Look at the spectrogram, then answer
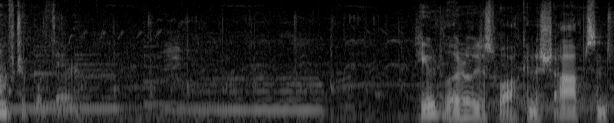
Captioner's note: horse hooves clomping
